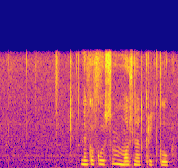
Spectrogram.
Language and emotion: Russian, neutral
